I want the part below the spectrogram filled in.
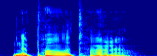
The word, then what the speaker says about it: Napolitano: Napatillo? Is that how you pronounce it? – Andrew Napolitano. – Napolitano. There we go.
